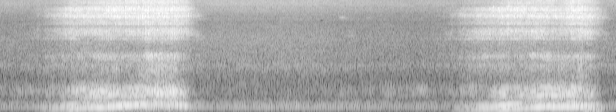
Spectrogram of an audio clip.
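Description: Two loud, rattling snores on breathing in, with quiet breathing out between them: ordinary snoring during sleep.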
